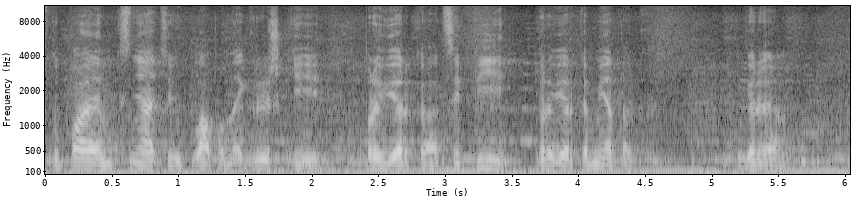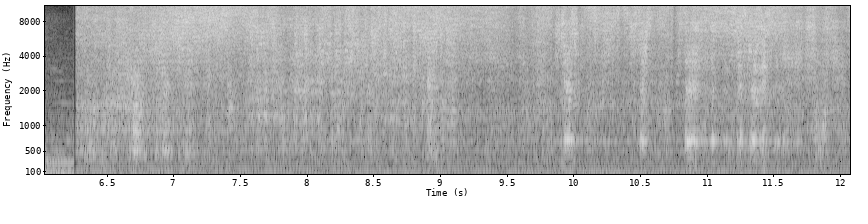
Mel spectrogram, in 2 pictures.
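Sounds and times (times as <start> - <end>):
loud steady rushing hiss: 6.3 - 12.0.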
